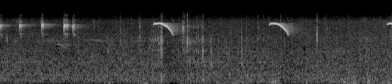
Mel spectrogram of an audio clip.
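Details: Birds in Goa, India: thin, very high chirps, first quick ticking notes, then a few longer sharply down-slurred whistles spaced about a second apart, over a soft background hiss.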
